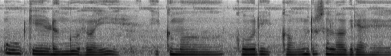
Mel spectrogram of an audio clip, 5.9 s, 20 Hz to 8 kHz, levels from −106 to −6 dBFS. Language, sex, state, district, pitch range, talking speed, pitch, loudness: Hindi, male, Rajasthan, Nagaur, 125-145 Hz, 125 wpm, 135 Hz, -17 LUFS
